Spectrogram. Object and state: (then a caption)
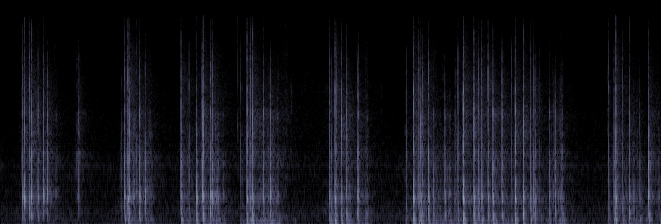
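Cardboard box of paper straws. Quick taps of long nails on the front and edges of a flat rectangular kraft cardboard box, held in both hands, with a clear plastic window showing that it appears full of teal and gold paper straws. Rapid, crisp, dry clicks come in short bursts separated by brief pauses, with a hollow papery midrange and bright edges that die away almost instantly.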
